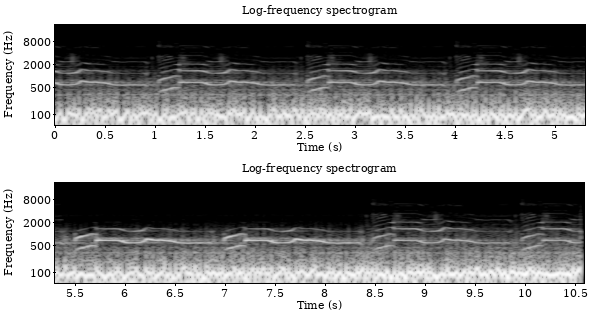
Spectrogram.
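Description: Live electronic music from a sampler and mixer: a looped phrase of gliding, howl-like pitched tones repeats about once a second over a steady low drone. A high bright layer drops out about halfway through and comes back near the end.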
